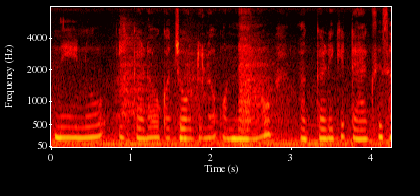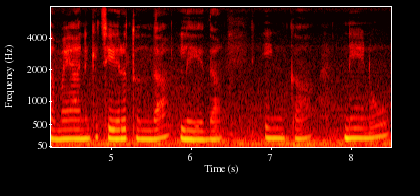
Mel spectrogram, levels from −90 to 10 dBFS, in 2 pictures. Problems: background sounds at intervals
